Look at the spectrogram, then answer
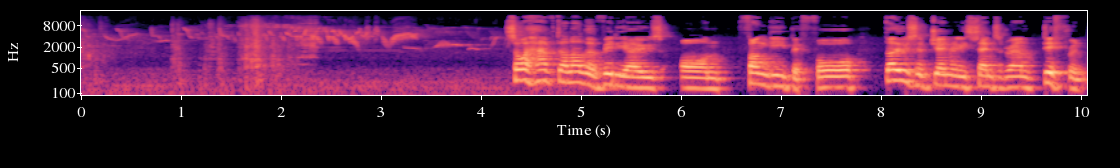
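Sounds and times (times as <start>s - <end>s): birds chirping: 0.0s - 5.1s.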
